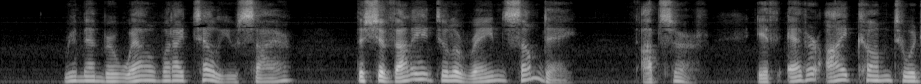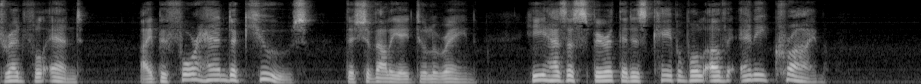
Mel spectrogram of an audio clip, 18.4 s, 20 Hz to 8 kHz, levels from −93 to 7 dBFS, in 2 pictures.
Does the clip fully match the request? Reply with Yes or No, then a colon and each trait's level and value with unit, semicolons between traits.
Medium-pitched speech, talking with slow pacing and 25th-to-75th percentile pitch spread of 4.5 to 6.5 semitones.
Yes: medium, 150 Hz; slow, 125 wpm; average, 5.1 semitones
